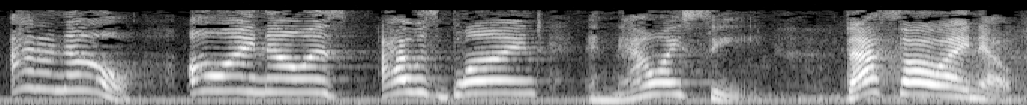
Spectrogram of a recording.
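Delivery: a light voice of a simple witness; bewildered healed man. Retold or imitated. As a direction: shrug it off, he only knows he sees. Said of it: "And he's like".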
